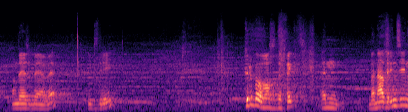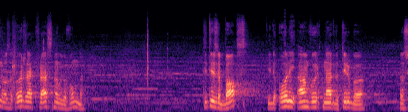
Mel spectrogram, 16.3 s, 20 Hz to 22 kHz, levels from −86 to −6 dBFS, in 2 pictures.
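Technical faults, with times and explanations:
13.86 s, block of digital silence: the signal drops to silence for about 0.67 ms, which fits a 32-sample block left unfilled, and returns with no fade on either side. The hole is far too short to be heard as a gap, so it comes across as a single tick. On the waveform it is a sliver of flat line with abrupt steps at both edges, and the spectrogram shows a thin vertical broadband stripe.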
